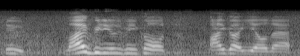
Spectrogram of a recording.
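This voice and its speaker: A young man with a high voice rambles defensively in casual chat while walking outdoors. The phone recording is muffled, and loud traffic noise sits behind him. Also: moderate pace. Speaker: vlogger. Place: outdoors on a city street.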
